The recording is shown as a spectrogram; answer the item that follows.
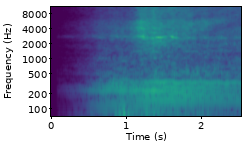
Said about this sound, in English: That is the sound of a boda boda, the motorbikes you see all across Uganda carrying people and goods.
